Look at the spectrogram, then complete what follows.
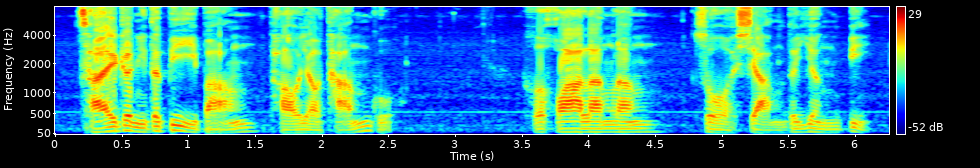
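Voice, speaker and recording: Very slow, very deep male speech with ordinary pitch variation, long and frequent pauses, and noticeable background noise. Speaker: poet reading own poems. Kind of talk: poetry reading.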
